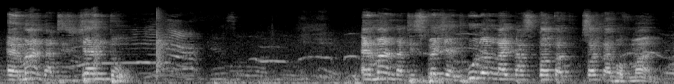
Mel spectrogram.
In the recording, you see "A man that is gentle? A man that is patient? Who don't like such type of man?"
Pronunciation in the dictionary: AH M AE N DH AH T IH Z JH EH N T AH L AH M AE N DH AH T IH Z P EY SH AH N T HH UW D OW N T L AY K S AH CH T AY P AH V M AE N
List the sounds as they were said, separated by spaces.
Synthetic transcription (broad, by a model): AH M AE N DH AH T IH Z JH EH N T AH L AH M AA N DH AH T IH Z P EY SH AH N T HH UW D OW N T L AY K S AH S T AY P AH V M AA N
